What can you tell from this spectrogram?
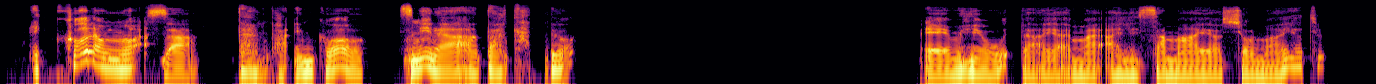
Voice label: talk Flirt

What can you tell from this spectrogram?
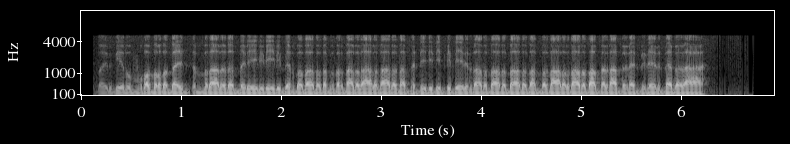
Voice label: babble

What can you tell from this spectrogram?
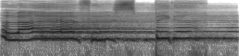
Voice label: voice FX, Drum+Bass, 160; eJay

